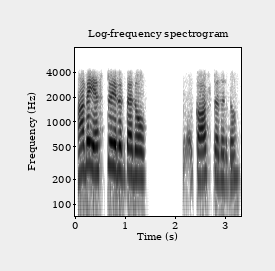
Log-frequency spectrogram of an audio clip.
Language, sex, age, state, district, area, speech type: Kannada, female, 30-45, Karnataka, Bellary, rural, conversation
